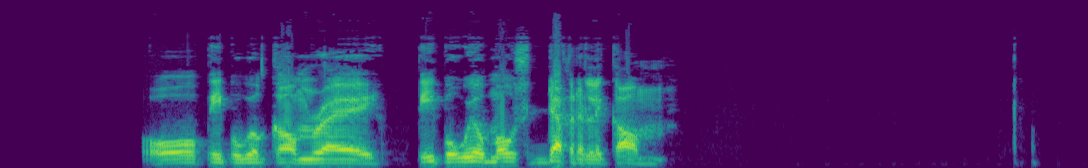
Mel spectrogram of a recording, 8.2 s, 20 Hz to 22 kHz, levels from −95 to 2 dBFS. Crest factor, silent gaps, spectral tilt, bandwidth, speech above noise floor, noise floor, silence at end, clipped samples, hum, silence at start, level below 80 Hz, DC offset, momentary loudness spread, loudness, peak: 18 dB; none; -5.5 dB/octave; 9.2 kHz; 74 dB; -89 dBFS; 3.2 s; under 0.1%; none; 1.15 s; -58 dBFS; under 0.1%; 7 LU; -15 LUFS; 0 dBFS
